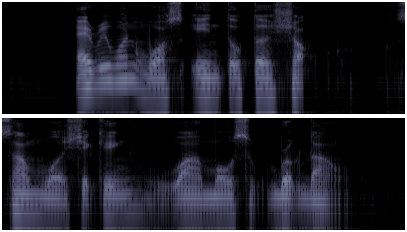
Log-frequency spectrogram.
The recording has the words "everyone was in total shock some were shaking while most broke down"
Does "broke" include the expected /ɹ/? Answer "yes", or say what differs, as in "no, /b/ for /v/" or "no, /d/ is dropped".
yes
